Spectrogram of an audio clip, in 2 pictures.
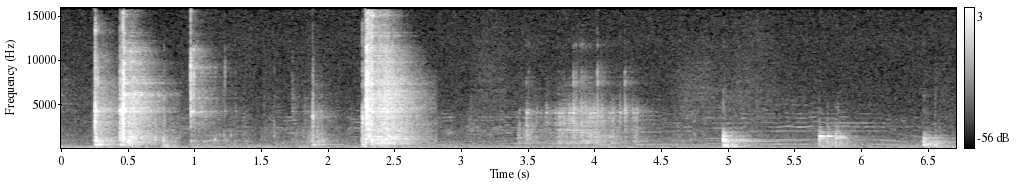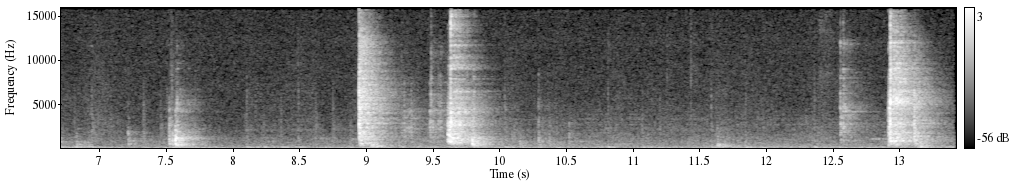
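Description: Steel motorcycle crash bar and its mounting bolts clinking and knocking against the frame as they are handled and lined up by hand: about ten irregular sharp metallic taps.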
